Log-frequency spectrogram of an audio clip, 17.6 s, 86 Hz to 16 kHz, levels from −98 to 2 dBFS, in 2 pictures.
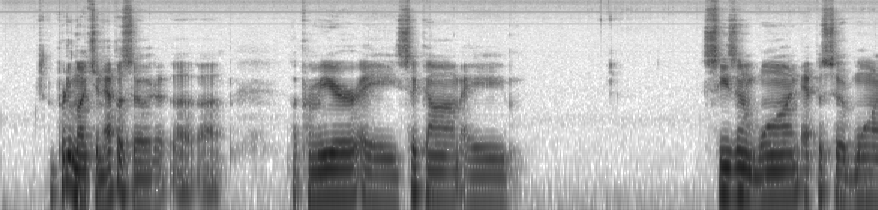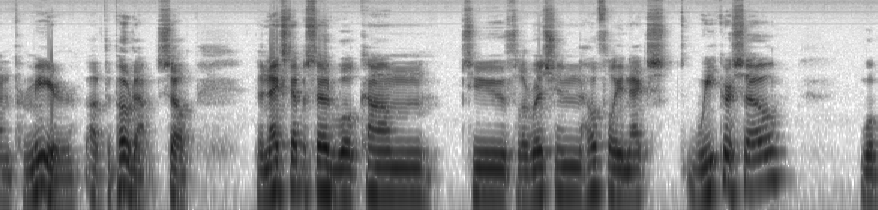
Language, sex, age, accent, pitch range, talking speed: English, male, 40-59, American, 110-145 Hz, 110 wpm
